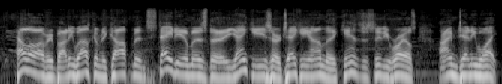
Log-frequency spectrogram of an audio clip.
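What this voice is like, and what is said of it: Sports broadcaster announcer voice. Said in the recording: “you want to do a broadcaster voice? ... I think that's a great voice. But I think that's a different voice than like the DJ, like the hyper DJ”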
